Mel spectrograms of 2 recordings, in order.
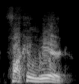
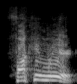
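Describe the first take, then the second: First: Said in the usual way. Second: "weird" punched much higher and louder; emphatic repeat. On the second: Real, not acted. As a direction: hit "weird" hard the second time.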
